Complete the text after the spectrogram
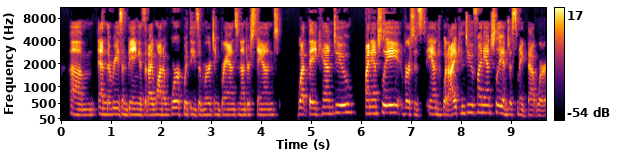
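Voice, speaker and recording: A woman speaks at a moderate pace with hardly any pauses, her pitch fairly low. She has a plain, everyday voice. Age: 40s. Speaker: community organizer and marketing consultant. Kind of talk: radio interview. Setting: studio.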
